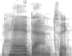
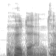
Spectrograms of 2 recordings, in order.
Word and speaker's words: pedantic: And also, I would like to point out that the word is pronounced pedantic, not pedantic. Okay. There's an E in it, thank you.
